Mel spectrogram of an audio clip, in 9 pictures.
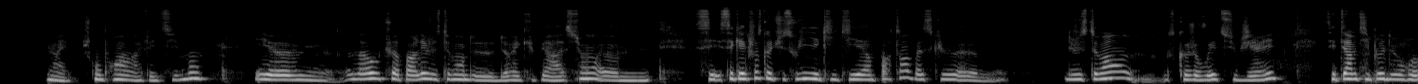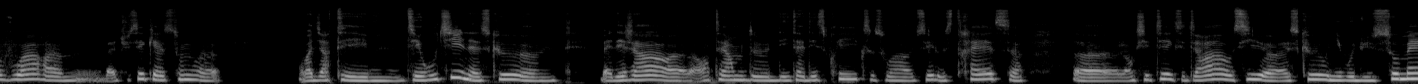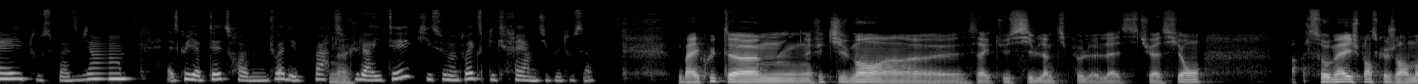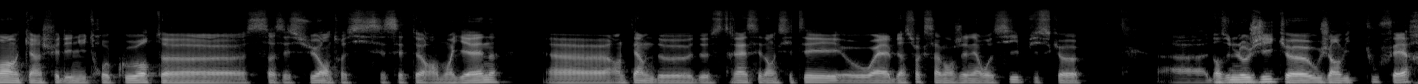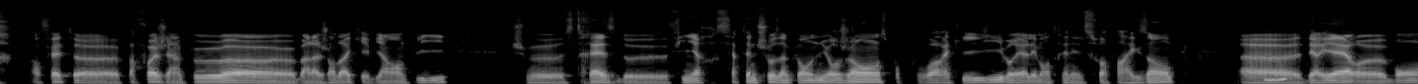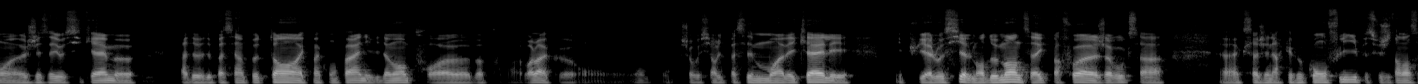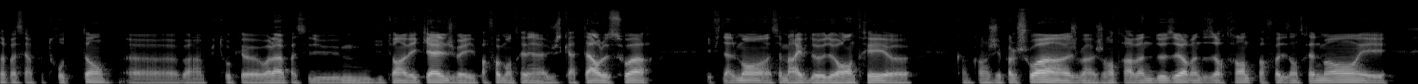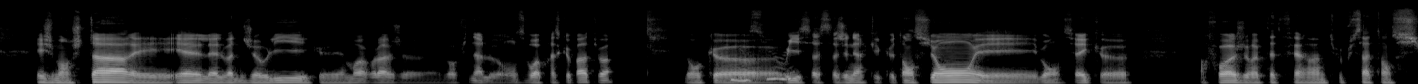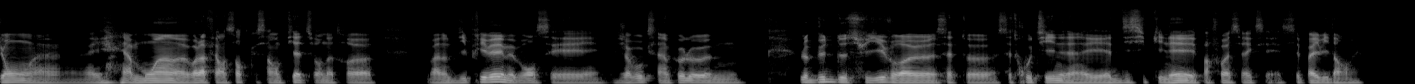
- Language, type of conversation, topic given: French, advice, Pourquoi est-ce que je me sens épuisé(e) après les fêtes et les sorties ?
- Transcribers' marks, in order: other background noise; chuckle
